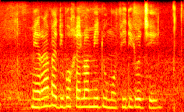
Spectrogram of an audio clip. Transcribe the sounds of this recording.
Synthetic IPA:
mɪrabadibʊχɛlwamɪdumʊvidijod͡ʒeːŋ̩

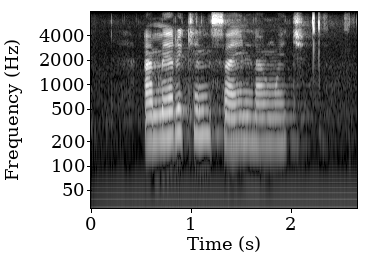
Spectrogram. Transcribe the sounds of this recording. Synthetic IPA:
amɛɾikʰansajnlaŋwɛd͡ʒ

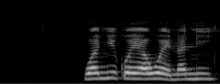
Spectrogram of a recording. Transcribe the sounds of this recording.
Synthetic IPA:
waɲikɔjawɛnani

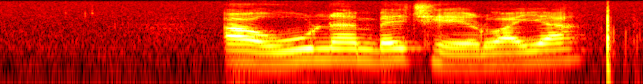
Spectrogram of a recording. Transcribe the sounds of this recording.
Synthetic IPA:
aɦunambɛt͡ʃʰɛɺwaja

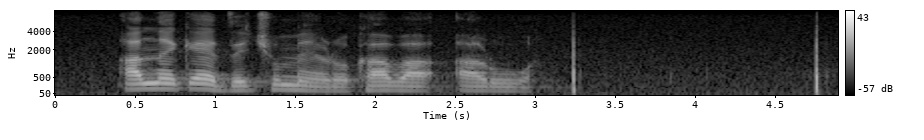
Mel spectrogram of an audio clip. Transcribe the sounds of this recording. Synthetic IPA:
anɛkʼɛd͡zɛt͡ʃʰumɛɺɔkʰaβaːɺuːwa

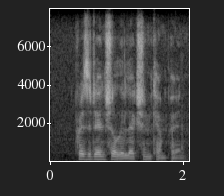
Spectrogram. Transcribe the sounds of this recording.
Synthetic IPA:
pʰɹɛzidɛ̃nʃalilɛkʃɔ̃nkʰãmpʰẽn

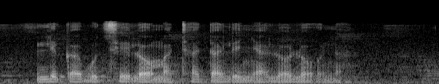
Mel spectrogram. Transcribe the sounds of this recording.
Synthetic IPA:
lɪkʼaɓut͡sʰɛlɔmatʰatʼalɪɲalɔlɔːna

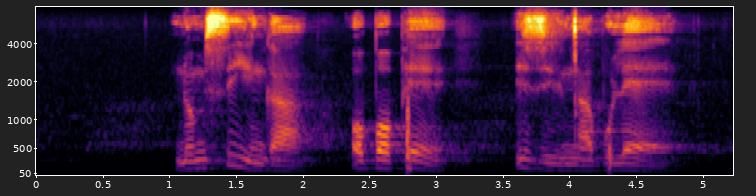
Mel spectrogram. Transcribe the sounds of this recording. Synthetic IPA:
nom̩siŋɡʱa̰ | ɔɓɔpʰɛ | iziŋ͡ǀʱaɓulɛːlɔ

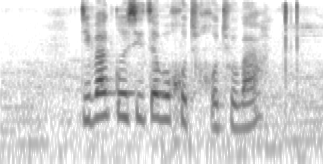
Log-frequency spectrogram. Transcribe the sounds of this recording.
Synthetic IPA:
d̥ibaǃosit͡sʼebʊk͡xʰʊtʰʊ̥χʊtʰʊba

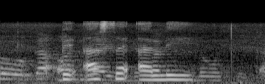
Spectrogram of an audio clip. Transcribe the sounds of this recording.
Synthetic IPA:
bɛasɛalɪ

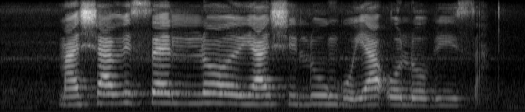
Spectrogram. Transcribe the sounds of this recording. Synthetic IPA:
maʃaβisɛlɔjaʃiluŋɡujaʔɔloɓiːsa̰

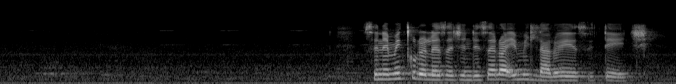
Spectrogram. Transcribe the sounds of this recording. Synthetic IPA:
sinemiǀulɔlɛsɛt͡ʃʼendʱisɛlwaimiɮalɔjesitʼeːd̥ʒ̥ʱi̥

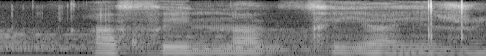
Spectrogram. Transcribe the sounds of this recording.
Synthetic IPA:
ɦasinat͡sʰijaɦizʷi

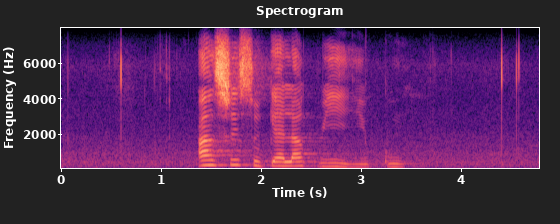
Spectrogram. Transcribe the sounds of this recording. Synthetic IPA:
aʂisukɛlakwiːɦiku

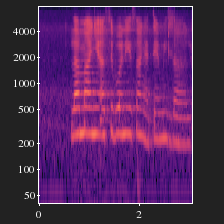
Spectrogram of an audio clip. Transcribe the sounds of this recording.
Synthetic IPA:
lamaɲɛasiɓonisaŋatʼemiɮaːlɔ

